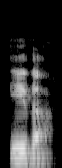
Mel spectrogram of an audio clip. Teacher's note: और इसी तरीके से हमजा से शुरू है तो हमजा का मखरज अदा करना है जो कि हलक से अदा होता है।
